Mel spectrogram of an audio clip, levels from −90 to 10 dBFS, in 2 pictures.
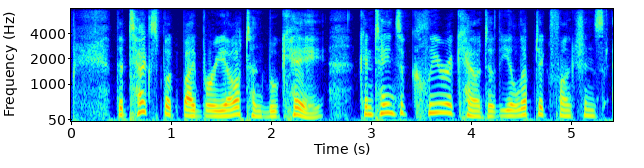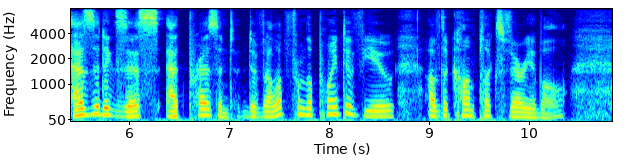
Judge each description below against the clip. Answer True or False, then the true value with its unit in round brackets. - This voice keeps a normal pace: True (160 wpm)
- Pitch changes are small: False (5.1 semitones)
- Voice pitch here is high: False (150 Hz)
